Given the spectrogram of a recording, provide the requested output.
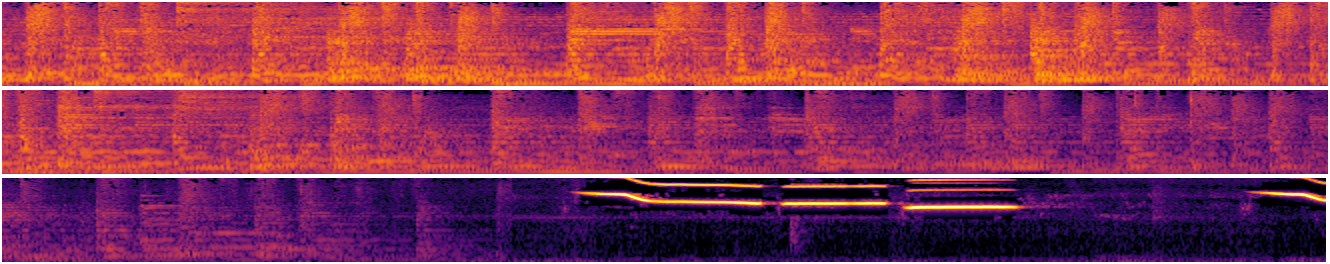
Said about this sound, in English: This week, one of my favorites, the Golden Crown Sparrow.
